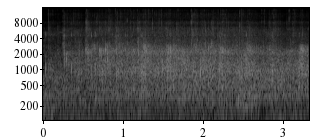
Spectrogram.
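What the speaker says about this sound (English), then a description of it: "so that deserves a round of applause" Sustained applause from a community forum audience, dense and steady throughout with no voices standing out.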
